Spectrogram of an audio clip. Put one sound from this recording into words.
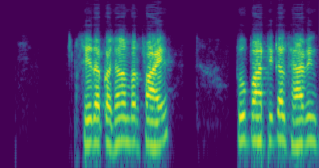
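A man speaks calmly and steadily, close to a microphone.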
